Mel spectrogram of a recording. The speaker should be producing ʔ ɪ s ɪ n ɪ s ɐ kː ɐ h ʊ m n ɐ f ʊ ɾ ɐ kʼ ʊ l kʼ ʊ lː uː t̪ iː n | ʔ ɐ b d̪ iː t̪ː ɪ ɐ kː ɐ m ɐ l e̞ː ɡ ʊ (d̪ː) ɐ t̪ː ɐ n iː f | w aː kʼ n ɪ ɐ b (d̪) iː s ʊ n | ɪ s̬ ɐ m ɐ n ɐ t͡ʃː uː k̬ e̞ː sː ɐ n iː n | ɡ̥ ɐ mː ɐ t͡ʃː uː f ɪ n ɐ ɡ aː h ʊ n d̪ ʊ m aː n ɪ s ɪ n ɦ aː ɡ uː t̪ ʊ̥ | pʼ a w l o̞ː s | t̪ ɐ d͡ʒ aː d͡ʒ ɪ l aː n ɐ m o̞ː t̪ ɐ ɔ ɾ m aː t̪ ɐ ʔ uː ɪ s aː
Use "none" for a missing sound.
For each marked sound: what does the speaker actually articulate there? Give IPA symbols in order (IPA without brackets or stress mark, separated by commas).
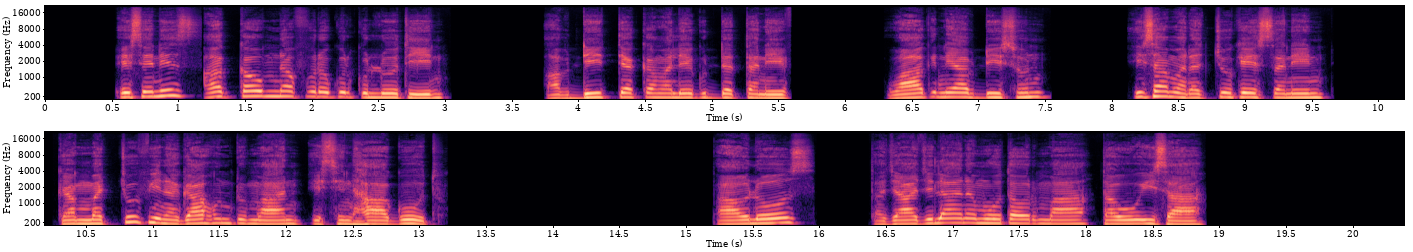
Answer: d̪ː, d̪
